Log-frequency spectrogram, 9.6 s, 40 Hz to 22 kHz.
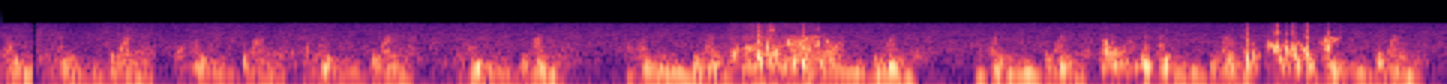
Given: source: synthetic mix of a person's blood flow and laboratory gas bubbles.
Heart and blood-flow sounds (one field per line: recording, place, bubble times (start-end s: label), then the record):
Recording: Doppler ultrasound of blood flow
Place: precordium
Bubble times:
4.83-5.62 s: bubbles
7.30-7.68 s: bubbles
7.71-7.80 s: bubbles
8.17-8.92 s: bubbles
From the record:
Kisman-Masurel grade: 223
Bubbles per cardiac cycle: several, 3 to 8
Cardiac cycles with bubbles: 10 to 50%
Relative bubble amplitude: loud (0.450 to 0.775)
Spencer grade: 2 (many but less than half of the cardiac periods contain bubble signals, singularly or in groups)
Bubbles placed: only in the low amplitude regions of the cardiac cycle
